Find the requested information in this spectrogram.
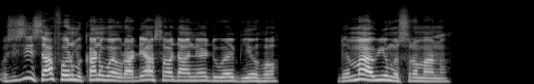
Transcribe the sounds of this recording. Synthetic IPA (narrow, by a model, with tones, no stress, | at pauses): o˨s̬i˨s̬i˦˨saː˨˦fʊ˨ɔ˦nʊ̃˦ɪ˨kʰã˦nʊ̃˦wɔ˨wʊ˨ɾa˨dɪ˦a˦sɔ˦ɔ˦dã˦n˦nʊ̃˦æ˦dɪ˦˨wɔ˨æ˦bi˨e˦n˦ɦɔ˦ | dɪ̃˨˦mã˦˨wi˦e˦mʊ̃˨sʊ˦ɾʊ˦mã˦nʊ̃˦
